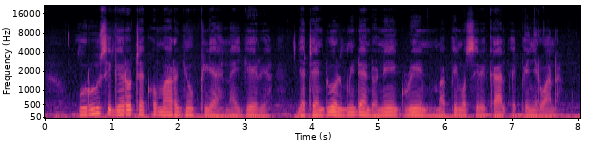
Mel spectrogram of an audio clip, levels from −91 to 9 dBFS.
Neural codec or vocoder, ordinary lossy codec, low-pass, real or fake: none; none; none; real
